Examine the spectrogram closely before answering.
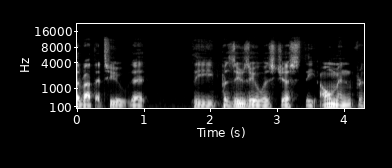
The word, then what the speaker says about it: Pazuzu: pazu or piz how do how do we pronounce it Pazuzu Pazuzu um at first I was kind of intrigued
